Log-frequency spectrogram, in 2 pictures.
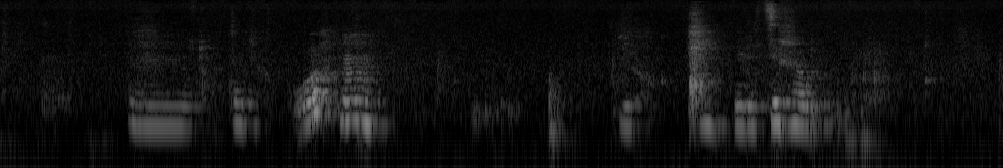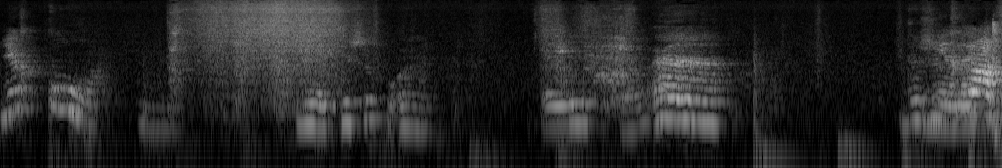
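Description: A child talks nearby.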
